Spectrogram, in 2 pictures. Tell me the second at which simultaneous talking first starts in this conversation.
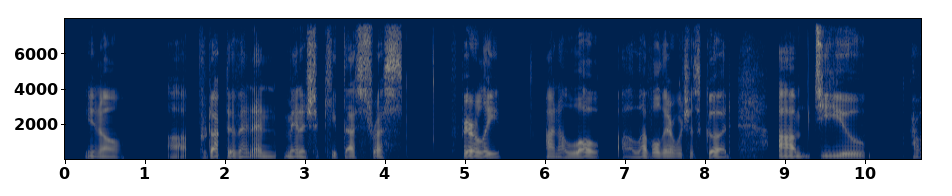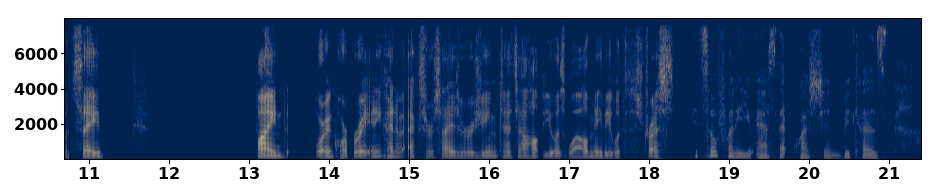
none

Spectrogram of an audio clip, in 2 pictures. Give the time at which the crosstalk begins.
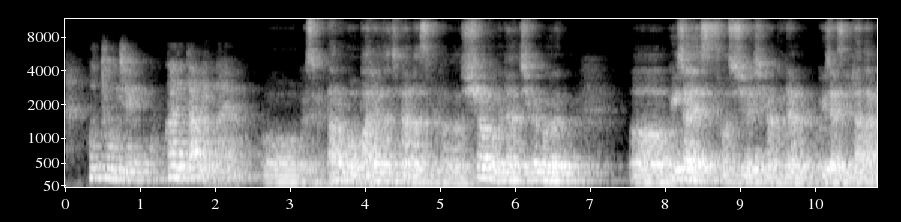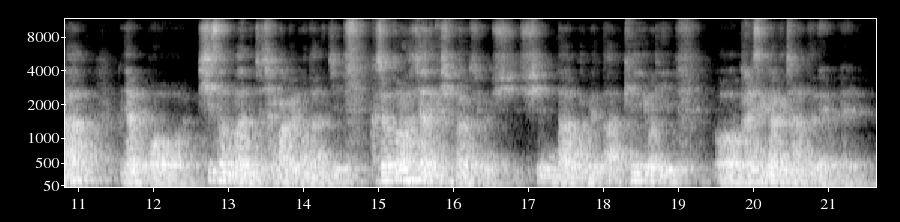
none

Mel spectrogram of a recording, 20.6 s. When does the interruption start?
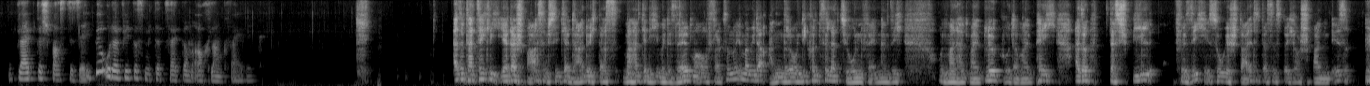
none

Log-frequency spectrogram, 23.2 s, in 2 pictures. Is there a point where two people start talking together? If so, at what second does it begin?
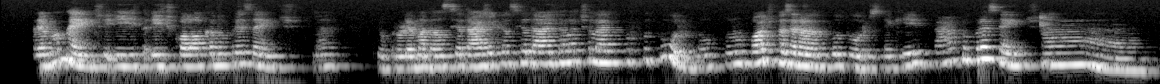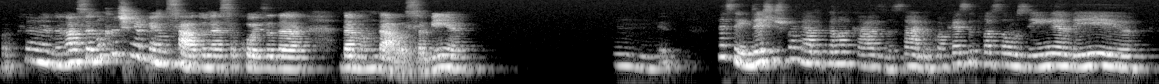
none

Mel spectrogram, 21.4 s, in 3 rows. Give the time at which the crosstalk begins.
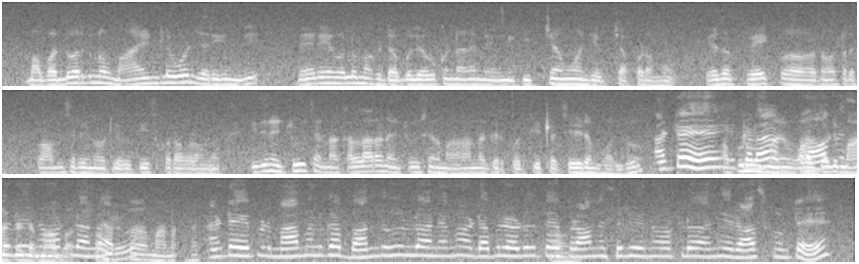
13.2 s

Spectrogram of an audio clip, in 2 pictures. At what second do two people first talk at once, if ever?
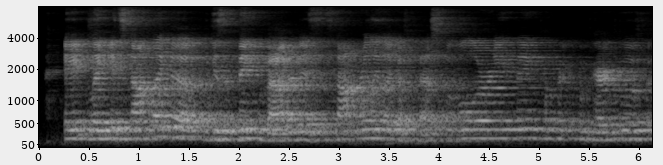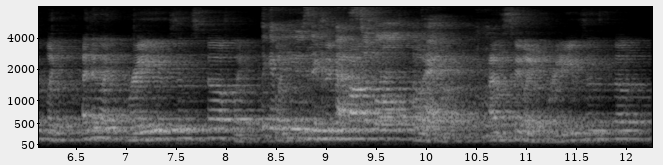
8.4 s

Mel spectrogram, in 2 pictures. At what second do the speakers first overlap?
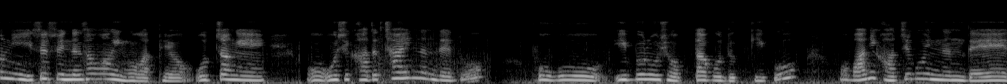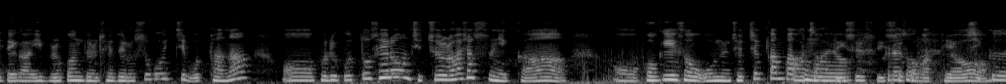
18.0 s

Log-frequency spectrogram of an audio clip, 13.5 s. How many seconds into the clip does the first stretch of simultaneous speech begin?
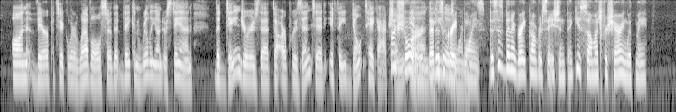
7.8 s

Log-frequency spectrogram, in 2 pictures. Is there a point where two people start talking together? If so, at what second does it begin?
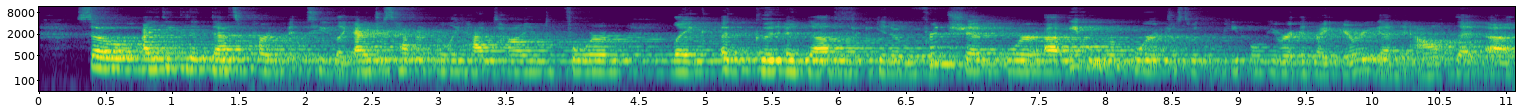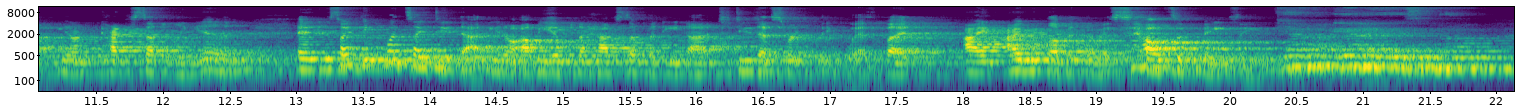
none

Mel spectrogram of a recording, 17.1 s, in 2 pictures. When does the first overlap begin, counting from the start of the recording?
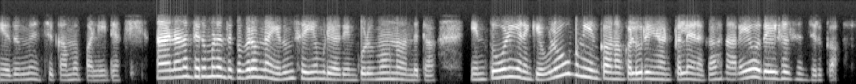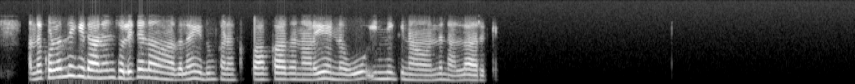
none

